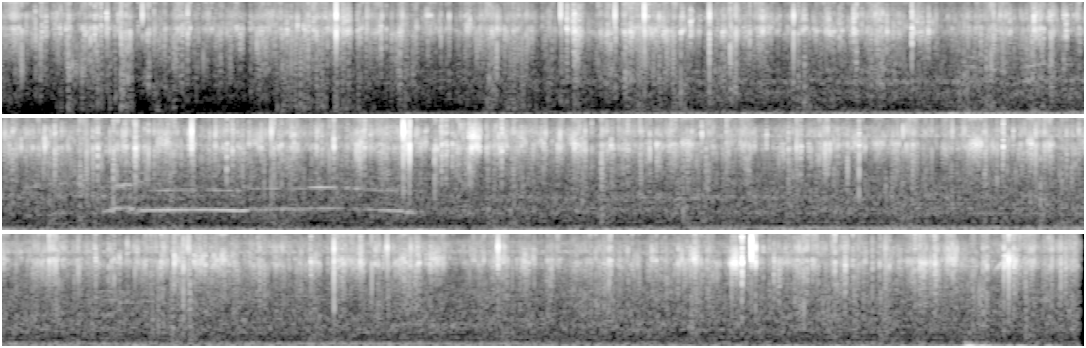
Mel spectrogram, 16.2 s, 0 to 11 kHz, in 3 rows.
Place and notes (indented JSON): {
  "title": "개미 집 Large black ants nest",
  "date": "2020-09-13 10:00:00",
  "description": "개미 집_Large black ants nest\n(No ants nor humans were killed or injured during the making of this recording!)",
  "latitude": "37.94",
  "longitude": "127.66",
  "altitude": "175",
  "timezone": "Asia/Seoul"
}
